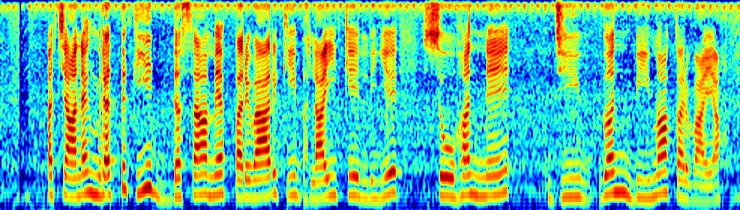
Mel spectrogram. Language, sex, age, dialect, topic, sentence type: Hindi, female, 25-30, Kanauji Braj Bhasha, banking, statement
